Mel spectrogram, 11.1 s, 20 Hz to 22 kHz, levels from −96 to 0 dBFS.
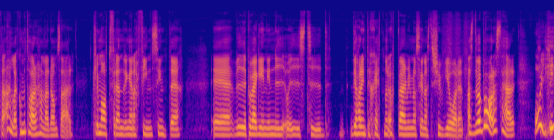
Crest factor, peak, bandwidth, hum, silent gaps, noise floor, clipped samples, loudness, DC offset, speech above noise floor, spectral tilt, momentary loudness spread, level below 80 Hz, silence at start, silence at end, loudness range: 20 dB; -6 dBFS; 16 kHz; none; none; -63 dBFS; under 0.1%; -26 LUFS; under 0.1%; 37 dB; -4.5 dB/octave; 10 LU; -72 dBFS; 0.05 s; 0 s; 4 LU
